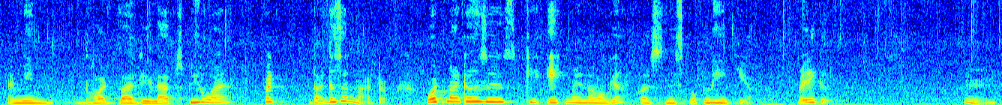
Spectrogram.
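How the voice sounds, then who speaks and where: A woman's voice: high voice, a little mellow, poor audio. A young woman with an Indian accent playing a caring but easily exasperated, nagging girlfriend in a casual ASMR roleplay, mixing two languages. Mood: proud, musing. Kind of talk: ASMR girlfriend roleplay, Hindi mixed with English. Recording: hiss and rain sound behind.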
